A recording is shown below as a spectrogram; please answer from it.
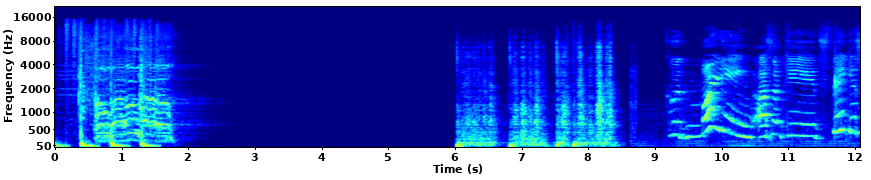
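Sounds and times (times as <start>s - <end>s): scratchy rasping strokes: 6.0s - 8.6s.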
